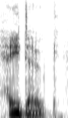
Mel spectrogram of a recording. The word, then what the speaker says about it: Hadoke: of the day that my name is often pronounced incorrectly so that this Toby hadoke is how it is done and please could you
